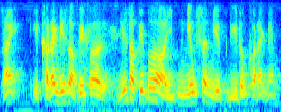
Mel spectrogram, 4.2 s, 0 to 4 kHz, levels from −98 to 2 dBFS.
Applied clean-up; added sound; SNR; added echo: none; none; none; none.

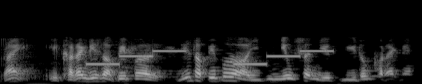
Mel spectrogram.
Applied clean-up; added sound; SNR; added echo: classical method Wiener filter.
